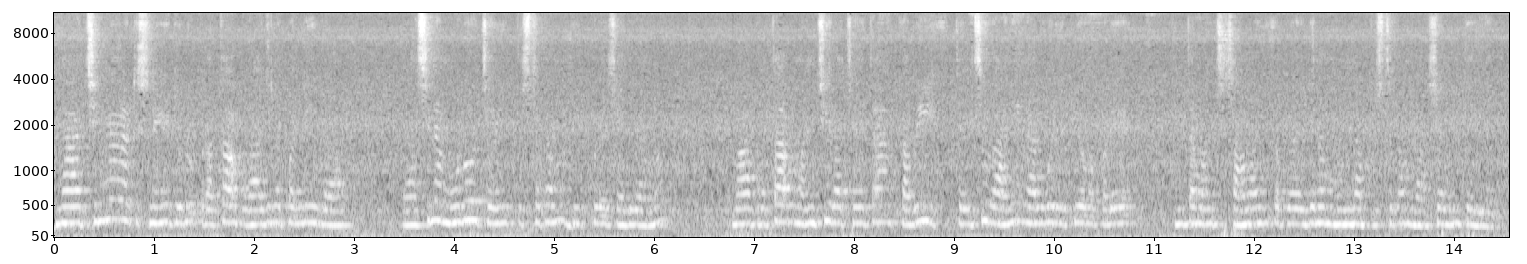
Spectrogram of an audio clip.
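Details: Adult male speaker reading aloud; Puberphonia.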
